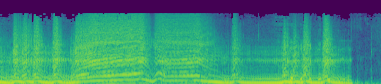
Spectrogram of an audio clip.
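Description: Ducati motorcycle engine revving as a sound effect: loud, continuous throttle blips whose pitch climbs and falls again and again for about five seconds before cutting off abruptly.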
